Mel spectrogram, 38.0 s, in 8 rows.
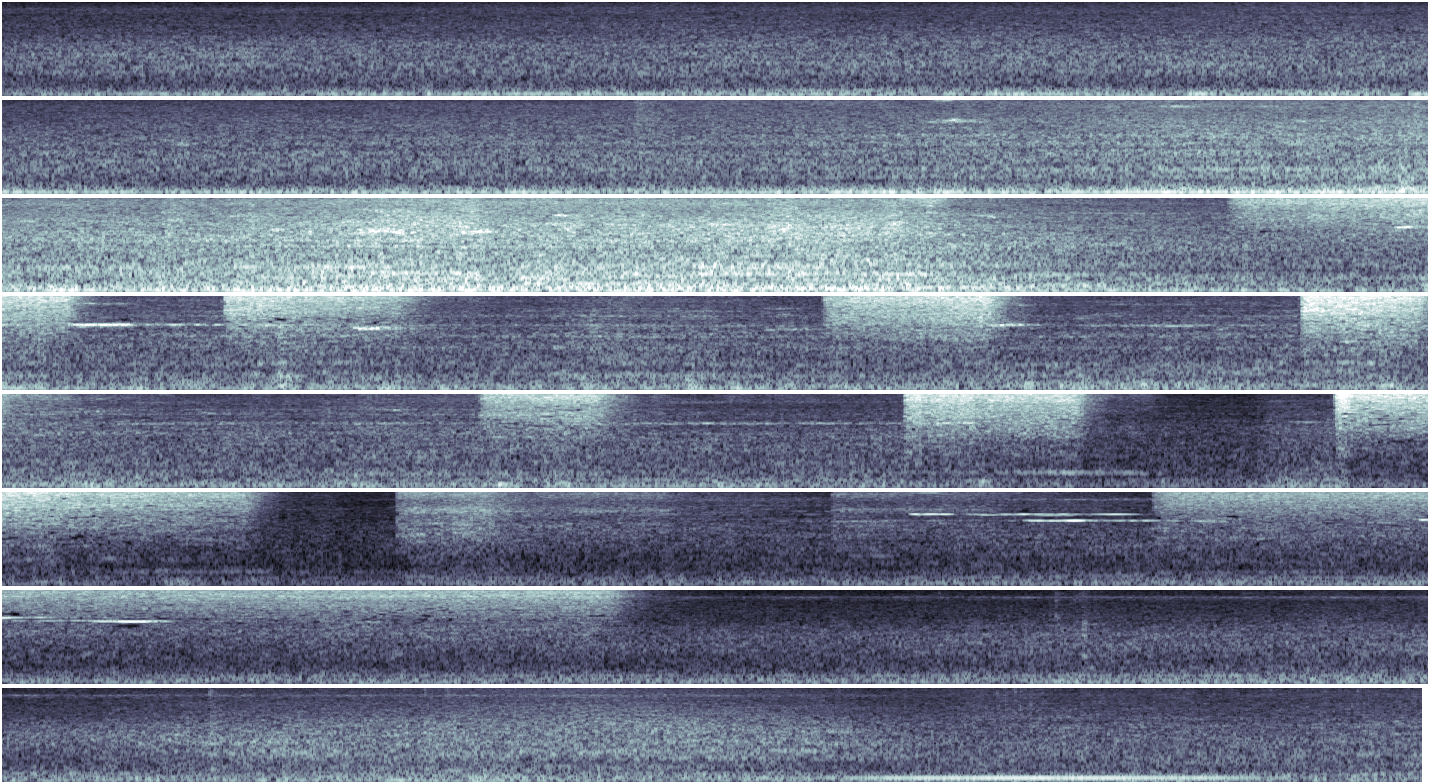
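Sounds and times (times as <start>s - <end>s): train rumbling past: 0.0s - 38.0s
hiss: 13.6s - 15.7s, 17.0s - 17.7s, 18.6s - 19.2s, 20.6s - 21.2s, 22.0s - 22.8s, 23.4s - 26.2s, 27.6s - 30.8s
high-pitched wheel squeal: 13.6s - 15.8s, 20.2s - 24.4s, 26.6s - 29.3s.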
